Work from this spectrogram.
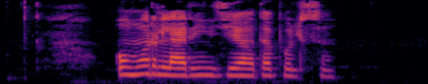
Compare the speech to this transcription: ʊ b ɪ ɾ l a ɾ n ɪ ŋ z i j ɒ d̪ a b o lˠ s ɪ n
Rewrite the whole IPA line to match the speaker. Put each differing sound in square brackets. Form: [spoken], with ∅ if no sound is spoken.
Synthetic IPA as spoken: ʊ [m] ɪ ɾ l a ɾ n ɪ ŋ z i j ɒ d̪ a b o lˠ s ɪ n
